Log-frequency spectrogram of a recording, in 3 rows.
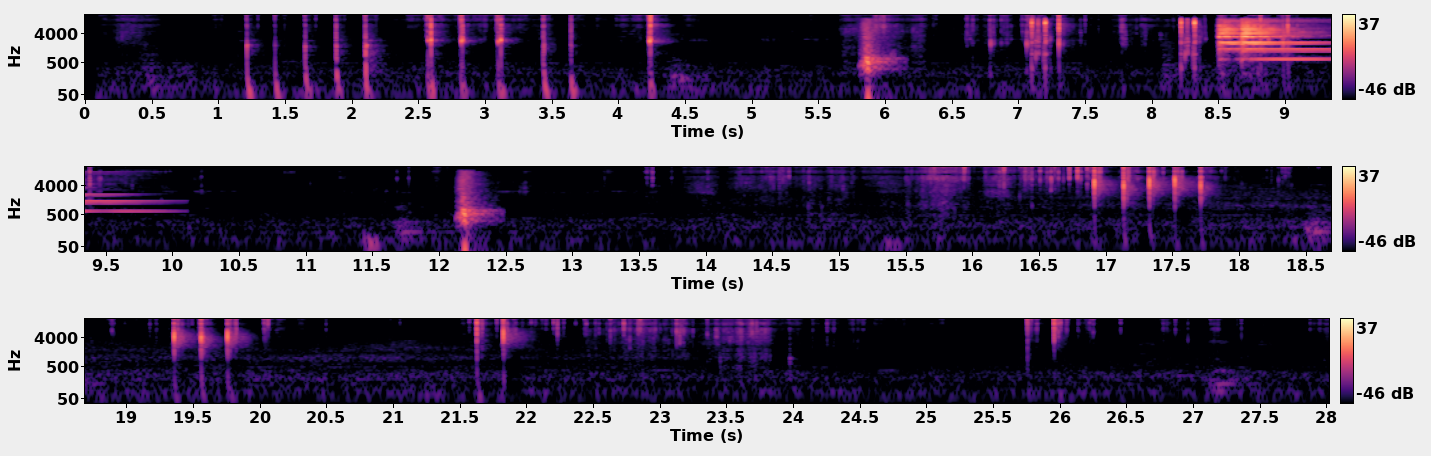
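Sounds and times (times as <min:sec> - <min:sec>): candy wrapper crinkling: 0:06.3 - 0:08.1, 0:14.2 - 0:17.8, 0:21.7 - 0:24.5
sharp clicks and snaps: 0:06.6 - 0:08.5, 0:16.8 - 0:17.9, 0:19.2 - 0:20.2, 0:21.6 - 0:22.3.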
